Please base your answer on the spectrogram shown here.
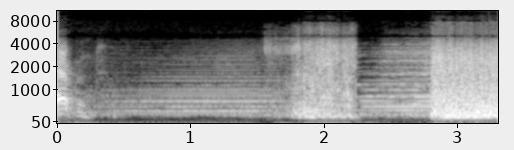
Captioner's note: explosion; fuse blazing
